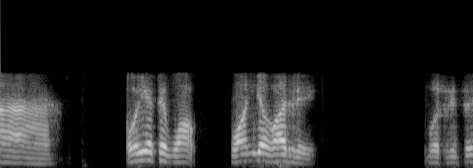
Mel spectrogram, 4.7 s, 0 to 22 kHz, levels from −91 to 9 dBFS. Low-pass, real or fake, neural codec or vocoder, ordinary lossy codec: 3.6 kHz; fake; codec, 16 kHz, 1.1 kbps, Voila-Tokenizer; none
